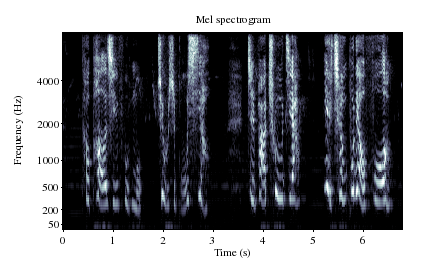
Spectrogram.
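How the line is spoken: Crying. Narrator (Chinese): 王夫人哭着说

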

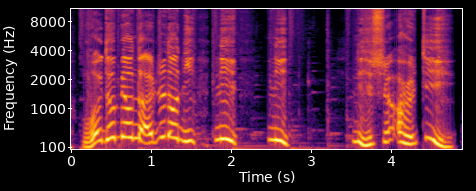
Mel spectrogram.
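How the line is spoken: Shocked stammer. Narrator (Chinese): 那人……震惊

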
